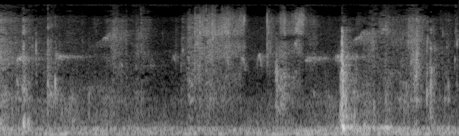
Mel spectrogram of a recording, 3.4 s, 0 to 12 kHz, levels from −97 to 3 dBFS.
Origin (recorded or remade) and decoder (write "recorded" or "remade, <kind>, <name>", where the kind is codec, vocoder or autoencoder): remade, vocoder, BigVGAN v2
